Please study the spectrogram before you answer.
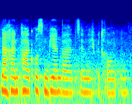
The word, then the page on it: betrunken: German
